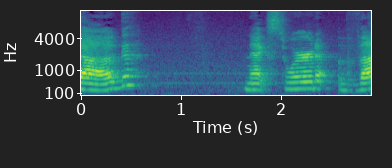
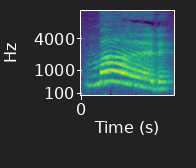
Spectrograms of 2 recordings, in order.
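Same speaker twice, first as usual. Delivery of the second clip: high, loud exclamation; big storybook shout, word by word; excited yell; 8 semitones higher, 7 dB louder than usual. A narrator's reading. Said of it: "yells Max".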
